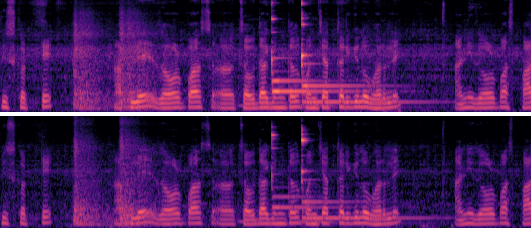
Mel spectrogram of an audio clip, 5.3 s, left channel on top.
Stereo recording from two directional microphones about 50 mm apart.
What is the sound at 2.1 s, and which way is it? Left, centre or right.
Speech, left.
